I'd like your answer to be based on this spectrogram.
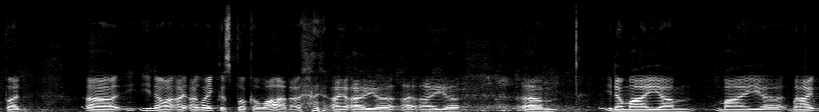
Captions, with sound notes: but I like this book a lot. (chuckles) (audience laughs)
